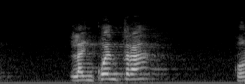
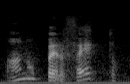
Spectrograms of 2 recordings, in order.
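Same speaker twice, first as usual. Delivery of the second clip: usual speaking voice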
